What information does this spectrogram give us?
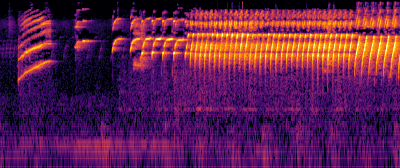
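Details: Young local canary in full, fast lure song meant to make rivals sing: separate rising whistles and short chirps at first, then a long, rapid, bright trill that speeds up and holds for over four seconds.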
